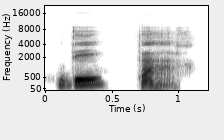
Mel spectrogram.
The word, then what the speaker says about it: départ: Les horaires d'arrivée et de départ. Le E et le T se prononcent et. Le T du mot départ est muet.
